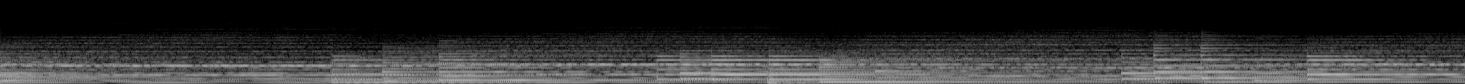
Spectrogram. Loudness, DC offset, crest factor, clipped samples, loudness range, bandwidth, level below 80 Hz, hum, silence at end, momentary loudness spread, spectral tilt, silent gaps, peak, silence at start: -26 LUFS; under 0.1%; 14 dB; under 0.1%; 4 LU; 8 kHz; -48 dBFS; none; 0 s; 8 LU; -9 dB/octave; none; -12 dBFS; 0 s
